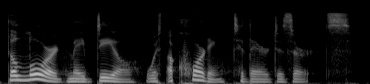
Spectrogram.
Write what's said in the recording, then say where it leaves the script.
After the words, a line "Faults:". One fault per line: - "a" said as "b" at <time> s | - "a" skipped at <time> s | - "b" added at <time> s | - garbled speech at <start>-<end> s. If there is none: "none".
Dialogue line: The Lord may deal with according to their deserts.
The Lord may deal with according to their deserts.
Faults:
none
